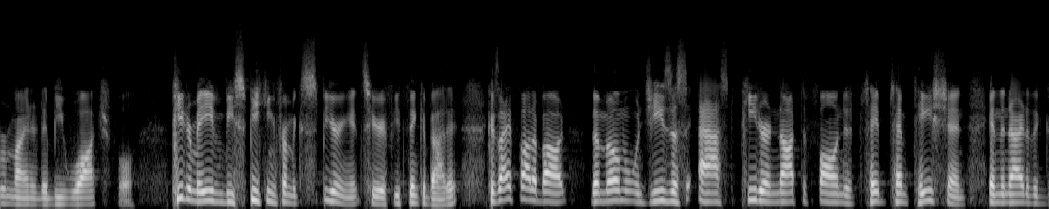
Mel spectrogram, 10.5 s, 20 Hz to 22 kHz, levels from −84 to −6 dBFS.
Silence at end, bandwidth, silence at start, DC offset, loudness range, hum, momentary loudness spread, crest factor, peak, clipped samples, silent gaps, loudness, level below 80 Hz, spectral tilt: 0.1 s; 8.6 kHz; 0 s; under 0.1%; 2 LU; none; 7 LU; 16 dB; -10 dBFS; under 0.1%; none; -28 LUFS; -72 dBFS; -7 dB/octave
